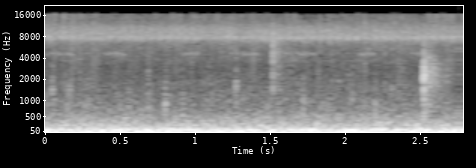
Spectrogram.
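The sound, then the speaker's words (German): Crickets chirp softly in the undergrowth at night in a steady, continuous high drone, faint, over a low background rumble with no voices. “Grillen zirpen leise im Unterholz und ab und zu durchbricht der Schrei eines Uhu die stille Nacht.”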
